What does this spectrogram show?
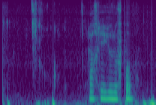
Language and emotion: Russian, neutral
